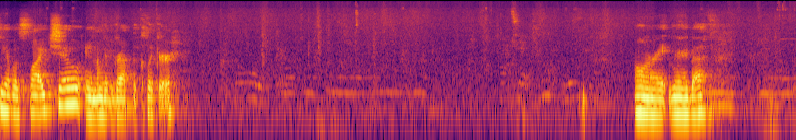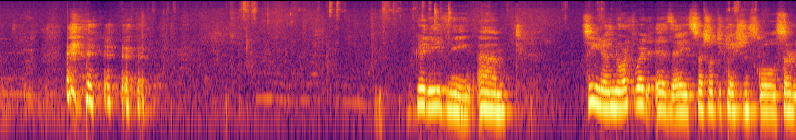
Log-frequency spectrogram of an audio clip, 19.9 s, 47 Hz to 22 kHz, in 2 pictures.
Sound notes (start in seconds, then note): 10.8 laughs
